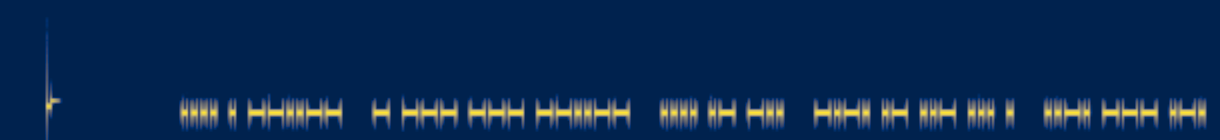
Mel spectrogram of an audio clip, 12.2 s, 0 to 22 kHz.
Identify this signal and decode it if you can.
Morse code, heard as a keyed tone, about 25 wpm, 700 Hz. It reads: HE, TOO, HAD CAUSE FOR
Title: Sentences from Top 1000 Words - Review Part 3 - 25wpm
